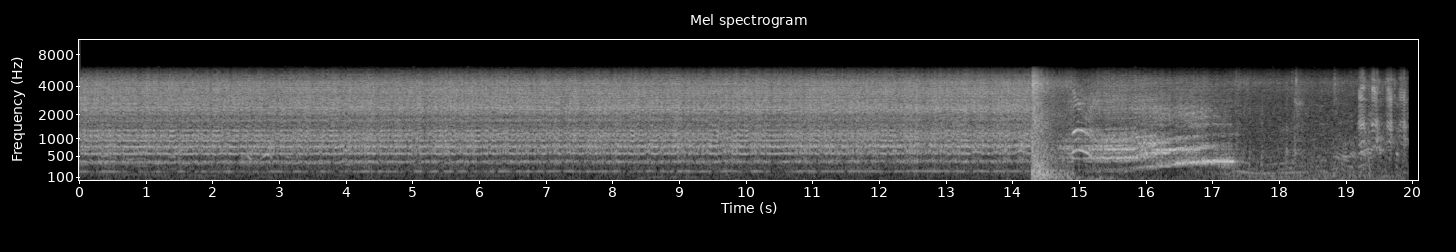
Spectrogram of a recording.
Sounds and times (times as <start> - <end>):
Burst, pop: 14.2 - 14.8.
